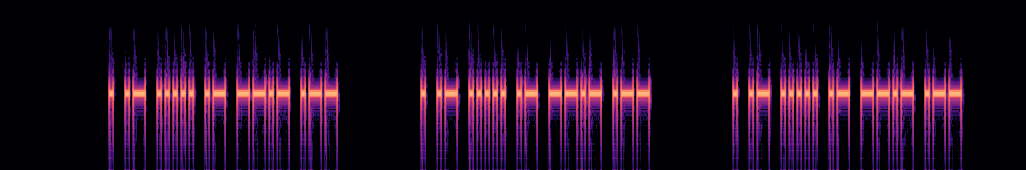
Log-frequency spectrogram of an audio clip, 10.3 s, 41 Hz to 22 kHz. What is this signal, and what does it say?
Morse code, heard as a keyed tone, about 30 wpm, 700 Hz. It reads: EA5AQW EA5AQW EA5AQW
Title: DXCC-100 Call Signs - 6 Characters - Repeated 3x - 30wpm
